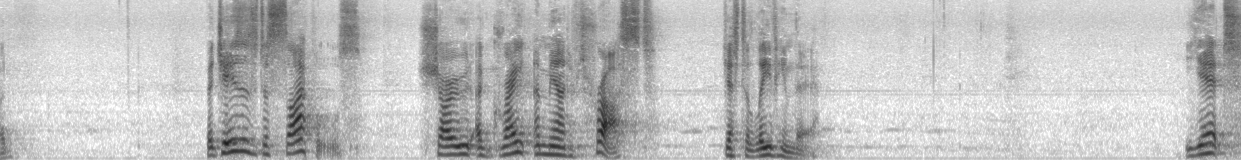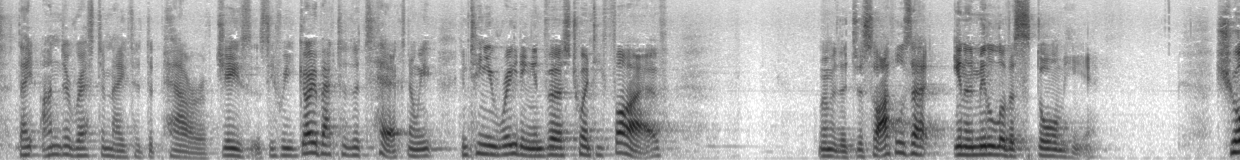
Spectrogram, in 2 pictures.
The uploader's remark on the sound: This is a sermon I preached at Toronto SDA Church.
